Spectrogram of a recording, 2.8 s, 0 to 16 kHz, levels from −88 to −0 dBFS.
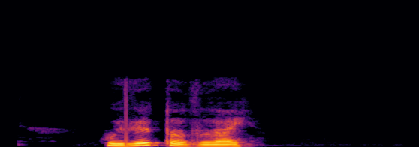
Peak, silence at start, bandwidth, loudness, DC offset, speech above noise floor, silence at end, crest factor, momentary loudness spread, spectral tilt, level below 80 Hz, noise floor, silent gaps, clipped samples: -2 dBFS; 0.7 s; 5.2 kHz; -14 LUFS; under 0.1%; 72 dB; 1.2 s; 16 dB; 4 LU; -10 dB/octave; -54 dBFS; -85 dBFS; none; under 0.1%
